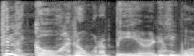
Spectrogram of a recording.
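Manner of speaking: put-on role-play style Scottish accent. Showing a friend how it's gonna be, in a Scottish accent. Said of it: "why are you giving me a Scottish accent right now?".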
